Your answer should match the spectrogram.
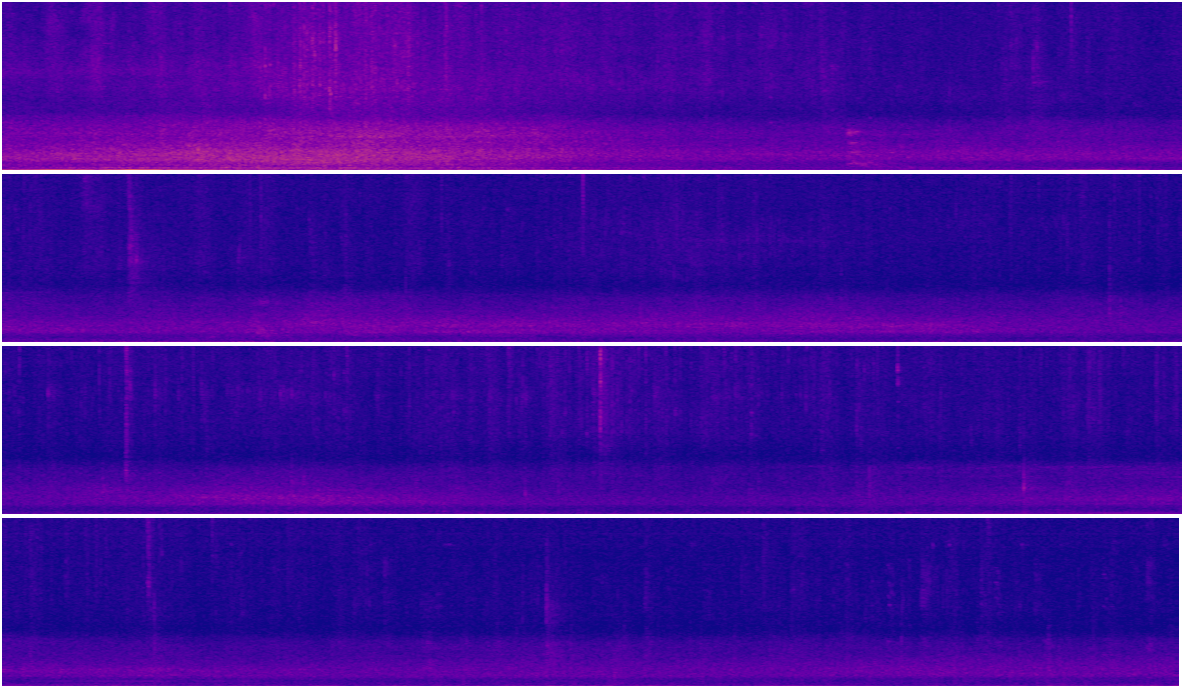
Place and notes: cologne, marzellenstr-eigelstein, unterführung
unterführung nachmittags, vorbeifahrende pkws, fahrardfahrer und fußgänger, zugüberfahrt
soundmap nrw: social ambiences/ listen to the people - in & outdoor nearfield recordings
